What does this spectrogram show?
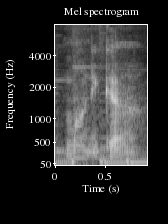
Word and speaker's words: Monica: manka monk how to say man Micah the pronunciation of Monica Monica and now oh it's Monica okay and it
